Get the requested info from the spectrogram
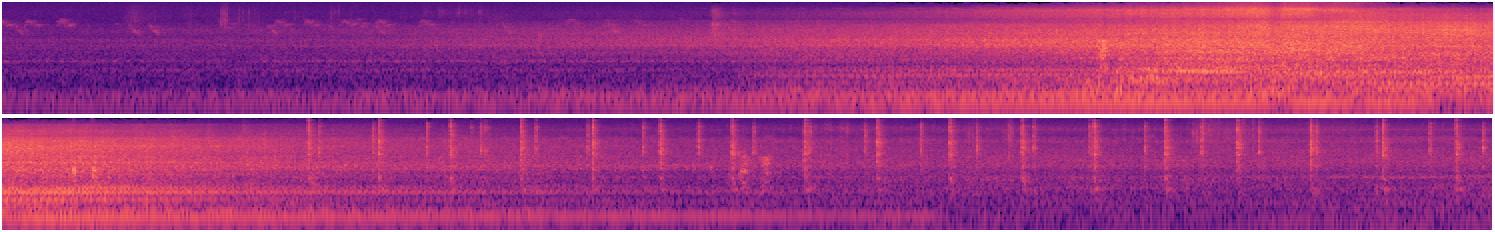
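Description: A Ferrovie Sud Est diesel train approaches and passes over the level crossing. Its engine and wheel noise grow to a peak about twelve to sixteen seconds in, then fade, and the low engine note drops out around twenty-four seconds. From about eighteen seconds on, a level-crossing bell strikes regularly, roughly one and a half times a second.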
